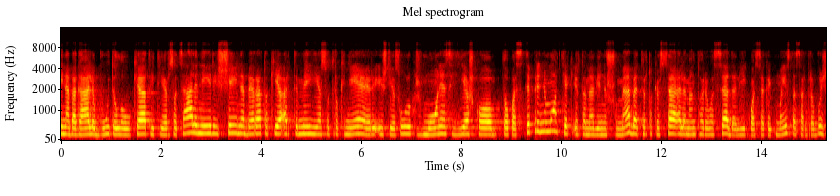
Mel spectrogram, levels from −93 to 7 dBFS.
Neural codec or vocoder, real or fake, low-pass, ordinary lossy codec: none; real; 7.2 kHz; Opus, 16 kbps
